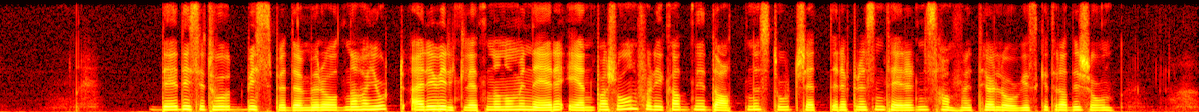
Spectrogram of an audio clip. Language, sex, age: Norwegian, female, 23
